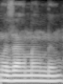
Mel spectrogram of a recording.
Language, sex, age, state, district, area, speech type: Bodo, male, 18-30, Assam, Udalguri, urban, spontaneous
